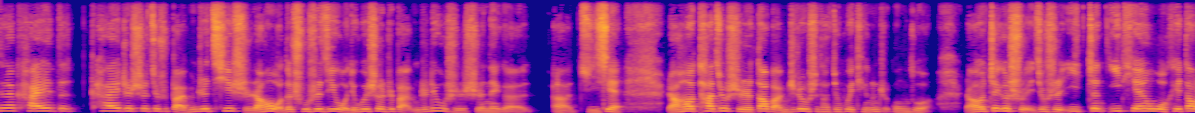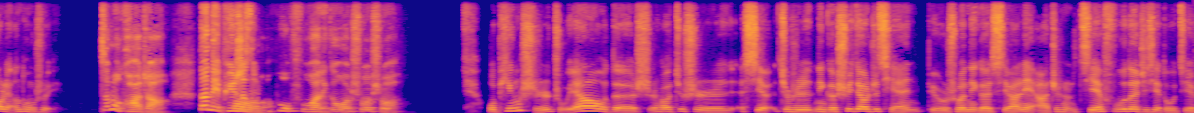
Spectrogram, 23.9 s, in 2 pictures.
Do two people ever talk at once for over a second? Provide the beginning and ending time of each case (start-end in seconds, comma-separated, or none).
none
